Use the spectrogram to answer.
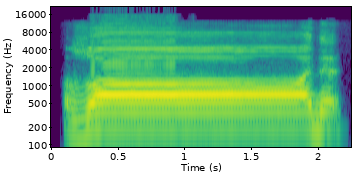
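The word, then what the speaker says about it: ض: ওকে, তাহলে আমরা সবাই একসাথে এ অক্ষরটা আবার একটু উচ্চারণ করি, সবাই বলেন জদ, সবাই বলেন জদ।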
